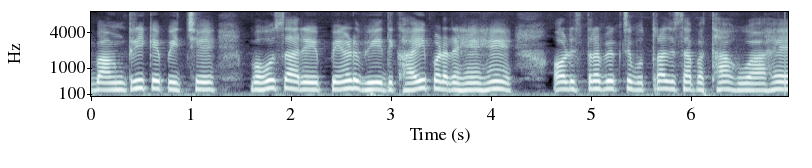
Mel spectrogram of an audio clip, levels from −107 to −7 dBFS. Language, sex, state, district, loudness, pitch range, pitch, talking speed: Hindi, female, Uttar Pradesh, Lalitpur, -14 LUFS, 205-235 Hz, 220 Hz, 170 wpm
